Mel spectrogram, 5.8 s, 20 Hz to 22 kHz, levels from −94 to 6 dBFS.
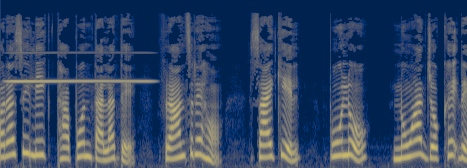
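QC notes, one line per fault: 0.00–2.00 s, feedback whistle: a thin, steady tone at 3 kHz sits behind the speech, roughly 10 dB below it, slowly swelling and fading in level, then stops at 2.00 s. The likely cause is the loudspeaker-to-microphone loop sitting just at the edge of feedback: at 3 kHz the loop gain is close enough to unity that the tone keeps circulating and sustains itself, but not high enough for it to build into a howl.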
